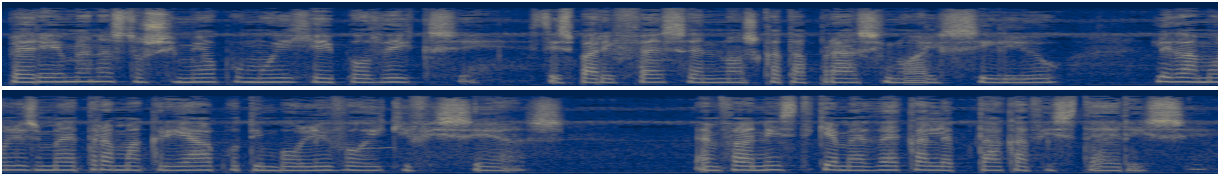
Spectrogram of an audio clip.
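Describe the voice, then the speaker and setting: A somewhat mellow, low-leaning female voice with flat delivery plays a fearful blackmailer in a scripted radio play. Telling her own story intimately and confessionally in the first person, the actress sounds tense and measured.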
